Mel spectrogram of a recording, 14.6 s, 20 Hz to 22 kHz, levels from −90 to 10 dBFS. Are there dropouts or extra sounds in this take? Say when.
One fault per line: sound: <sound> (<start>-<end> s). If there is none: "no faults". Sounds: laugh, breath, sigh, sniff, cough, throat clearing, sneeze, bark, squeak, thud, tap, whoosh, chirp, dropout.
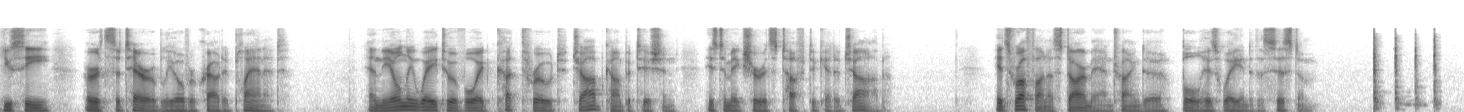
sound: tap (13.7-14.4 s)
